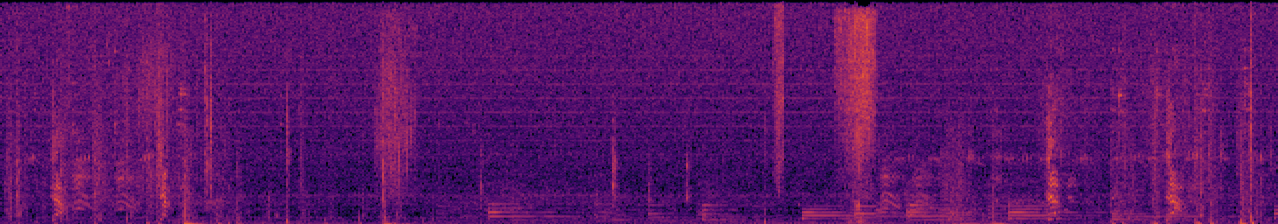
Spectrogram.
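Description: Hoofbeats from a ridden horse in Red Dead Online come in uneven bursts among game sounds and a short melodic musical cue, with a faint voice talking at times.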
